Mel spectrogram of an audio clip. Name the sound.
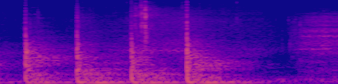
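knocking on a door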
